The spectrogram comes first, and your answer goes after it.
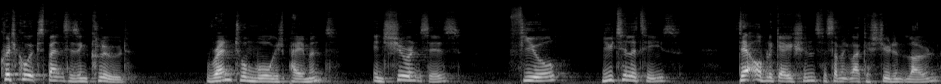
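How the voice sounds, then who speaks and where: A man with a British accent speaks in a dark, mellow tone at a fairly high pitch with lively intonation. His pace is moderate, broken by long, frequent pauses. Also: very clean recording, silent background. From UK. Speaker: personal finance youtuber. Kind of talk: scripted tutorial.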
